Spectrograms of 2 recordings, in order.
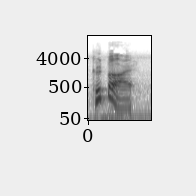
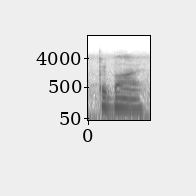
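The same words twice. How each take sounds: First: It is said in a more cheerful tone. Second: It is said in a miserable, depressed tone.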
